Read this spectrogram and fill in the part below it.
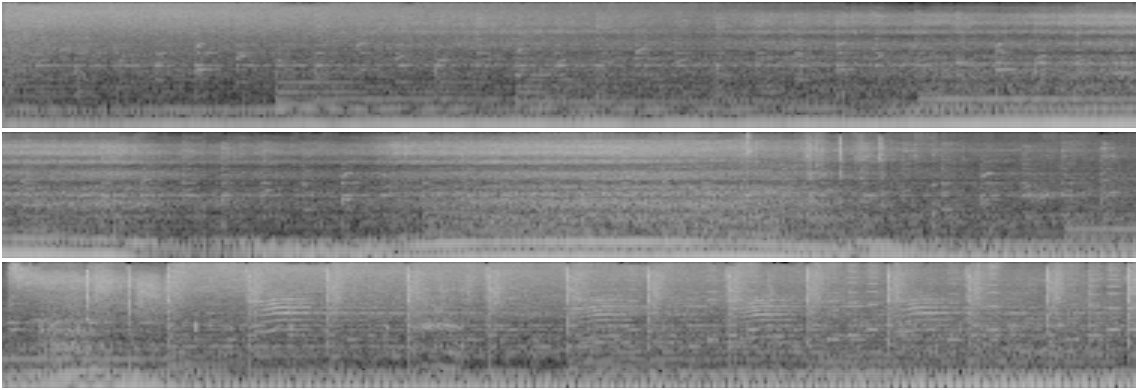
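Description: An off-road vehicle in four-wheel drive on forest trails in Ocala National Forest, its engine droning loudly and nearby with rising and falling revs, and brief speech in the background.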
